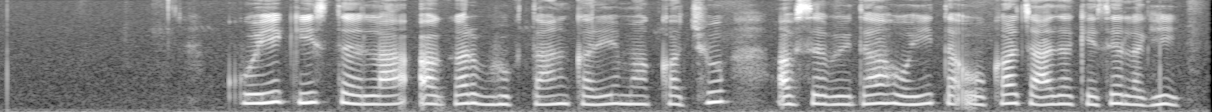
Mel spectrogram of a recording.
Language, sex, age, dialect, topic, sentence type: Chhattisgarhi, female, 46-50, Eastern, banking, question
